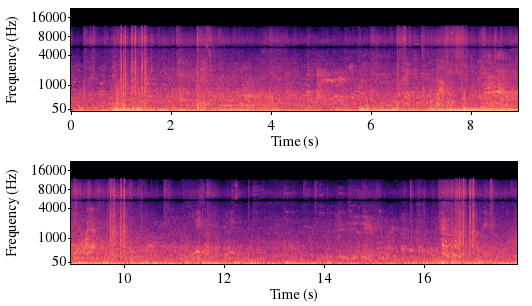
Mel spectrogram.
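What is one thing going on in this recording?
Gloves thud on a body in quick bursts.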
